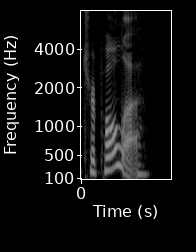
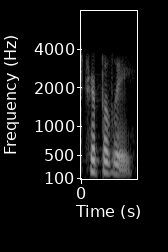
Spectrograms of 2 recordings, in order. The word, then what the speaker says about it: Tripoli: And don't forget Tripola. Tripola. It's spelled exactly like Tripoli. – And it's pronounced Tripola? That I didn't know. I thought it was Tripoli.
